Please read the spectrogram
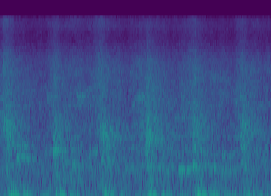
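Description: Bare feet thudding on a foam floor mat while jogging on the spot, an even beat of about three footfalls a second.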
